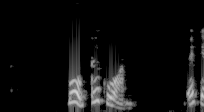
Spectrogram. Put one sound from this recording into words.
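A boy speaks briefly and close to a microphone.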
